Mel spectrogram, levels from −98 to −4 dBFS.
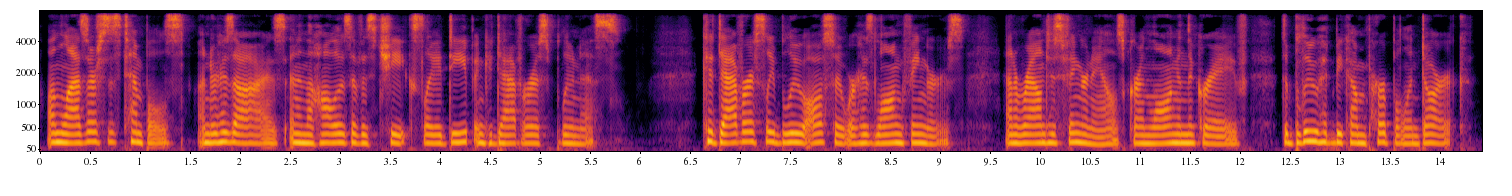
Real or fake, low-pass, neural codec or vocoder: fake; 7.2 kHz; codec, 24 kHz, 3.1 kbps, DualCodec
